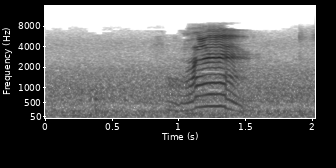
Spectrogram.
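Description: Macaw giving one short call about a second in, its pitch rising and then falling.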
